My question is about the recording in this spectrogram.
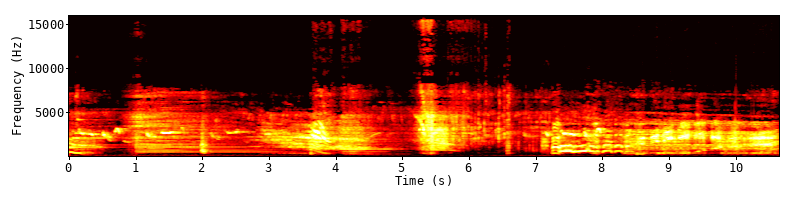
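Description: Cartoon soundtrack: music with high-pitched, squeaky voice-like sounds. There are held steady notes about a second in, and it grows louder and busier from about seven seconds in.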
